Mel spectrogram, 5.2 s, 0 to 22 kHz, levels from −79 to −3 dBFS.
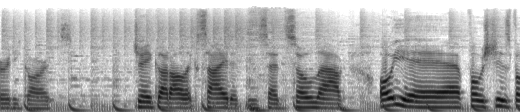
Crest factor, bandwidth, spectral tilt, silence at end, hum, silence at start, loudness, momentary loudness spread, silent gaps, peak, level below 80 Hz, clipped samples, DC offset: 14 dB; 16.5 kHz; -5 dB/octave; 0 s; none; 0 s; -14 LUFS; 16 LU; none; 0 dBFS; -36 dBFS; under 0.1%; under 0.1%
